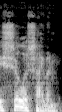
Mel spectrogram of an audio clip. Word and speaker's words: psilocybin: a month ago psilocybin people will say psilocybin i say silas simon because psi that's the way it's spelled there in the beginning that's the greek for uh you know the mind and so silas simon not going to be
